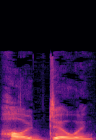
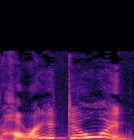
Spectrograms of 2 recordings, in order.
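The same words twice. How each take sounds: First: Restrained, low-key British greeting; understated British "How you doing"; British accent. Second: Hammed-up, high American "How are you doing"; over-the-top American accent. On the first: Teacher shows less showy British greeting, restrained British accent. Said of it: "영국 사람들이 이런 게 좀 덜해요". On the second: Teacher mocks excitable Americans, over-the-top American accent. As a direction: make a big drawn-out American fuss. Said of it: "뭐 난리 났죠?". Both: Shown as a demonstration.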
